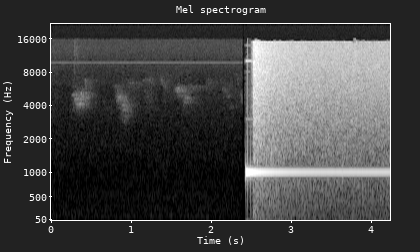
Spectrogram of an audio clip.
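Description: Dead silence, then about two and a half seconds in a TV static transition effect cuts in suddenly: loud white-noise hiss with a steady high beep like a test tone, loudest at its onset and settling slightly.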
